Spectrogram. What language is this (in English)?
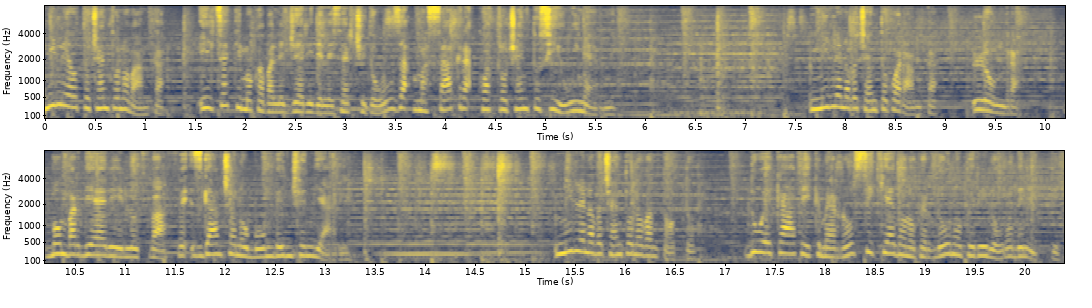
Italian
